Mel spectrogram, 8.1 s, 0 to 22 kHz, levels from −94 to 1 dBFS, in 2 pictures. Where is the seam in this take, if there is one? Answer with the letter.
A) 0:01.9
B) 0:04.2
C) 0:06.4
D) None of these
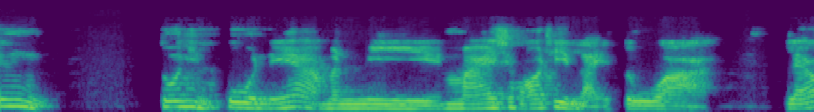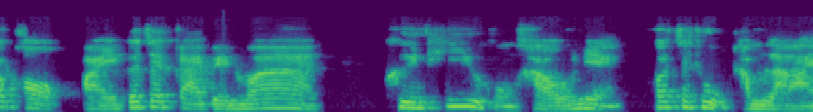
B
